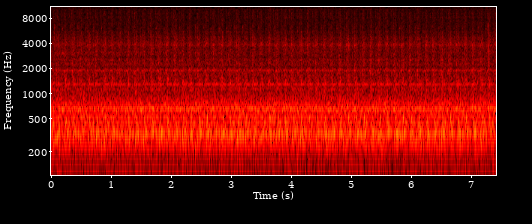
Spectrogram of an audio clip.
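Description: Sewing machine running steadily at a short 1.8 stitch length while stitching along the outside edge of a quilt block, a continuous close whirring drone with no pauses and no talking.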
